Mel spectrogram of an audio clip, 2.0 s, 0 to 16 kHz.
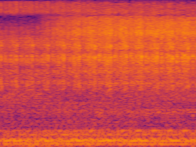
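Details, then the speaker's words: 2006 Chrysler 300 SRT8 V8 after aftermarket camshaft install with non-stock lobe separation angle, untuned; deep idle with uneven loping pulse, shaking a little, needs tuning; lumpy performance cam idle. "Shaking a little bit. That lumpy cam. Yeehaw! To figure itself out. This is where the tuning's going to come in."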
